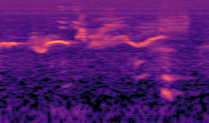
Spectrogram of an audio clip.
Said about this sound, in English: Can you hear him? The blackbird's playing his flute.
